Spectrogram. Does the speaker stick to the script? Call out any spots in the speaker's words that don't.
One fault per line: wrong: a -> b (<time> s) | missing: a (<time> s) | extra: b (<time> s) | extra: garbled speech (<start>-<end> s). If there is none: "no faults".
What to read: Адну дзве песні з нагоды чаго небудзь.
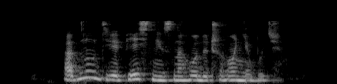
no faults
